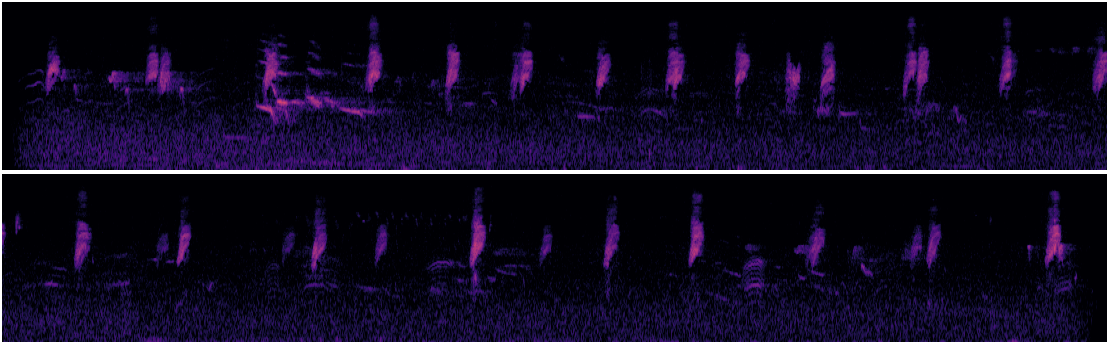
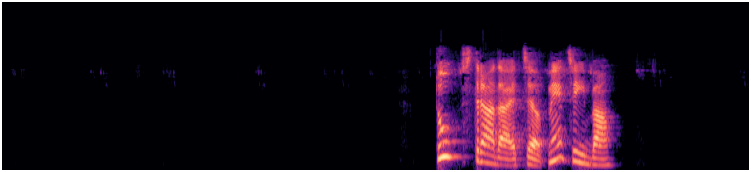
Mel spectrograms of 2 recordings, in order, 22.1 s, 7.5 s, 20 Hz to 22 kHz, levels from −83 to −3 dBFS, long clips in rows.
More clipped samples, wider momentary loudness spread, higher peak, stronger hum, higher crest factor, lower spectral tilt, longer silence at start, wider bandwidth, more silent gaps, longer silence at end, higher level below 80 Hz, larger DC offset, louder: neither; first, 20 LU vs 5 LU; second, -22 dBFS vs 0 dBFS; neither; about the same, 26 dB vs 22 dB; second, 0.5 dB/octave vs -3.5 dB/octave; second, 0.1 s vs 4.35 s; first, 16.5 kHz vs 7.6 kHz; neither; second, 0.15 s vs 1.4 s; second, -74 dBFS vs -66 dBFS; neither; second, -43 LUFS vs -15 LUFS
